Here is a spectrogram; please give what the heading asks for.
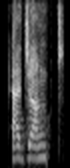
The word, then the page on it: adjunct: Indian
